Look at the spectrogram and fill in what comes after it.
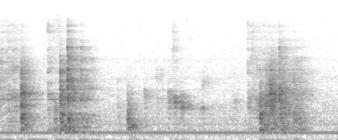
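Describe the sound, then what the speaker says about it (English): A spoon scrapes and clinks against a bowl while caster sugar is stirred into lemon juice for a lemon cake glaze, giving a few separate close bursts of stirring with short pauses between them. "So I'm going to add the rest of my caster sugar and stir it in"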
